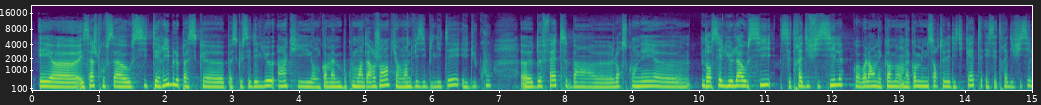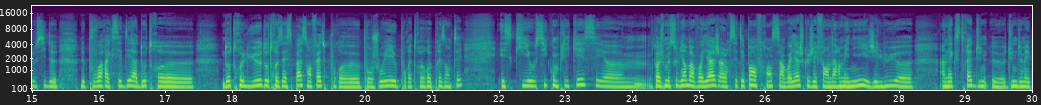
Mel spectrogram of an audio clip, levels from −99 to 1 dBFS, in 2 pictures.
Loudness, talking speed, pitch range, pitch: -19 LUFS, 245 wpm, 180-205 Hz, 190 Hz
